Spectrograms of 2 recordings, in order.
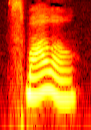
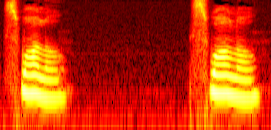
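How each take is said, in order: First: American-accented "swallow"; American pronunciation. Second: Said in the usual way. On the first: Shown as a demonstration. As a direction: open "ah" in the first syllable of "swallow", American-style. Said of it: "美式发音". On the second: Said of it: "美式发音swallow".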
